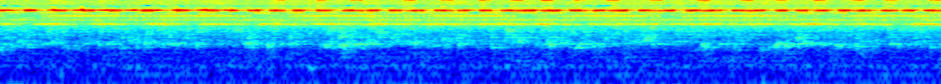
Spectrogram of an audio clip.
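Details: Crickets offered as a rat-repelling, sleep-inducing sound and as a tutor for songbirds. Several overlapping callers produce high, pulsed chirping in stacked shrill bands, with steady trilling running through the whole stretch.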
